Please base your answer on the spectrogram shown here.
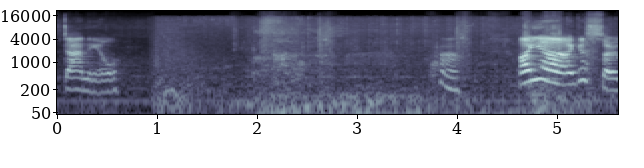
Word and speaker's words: Daniel: but i don't know they call me denial but it's daniel oh yeah i guess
